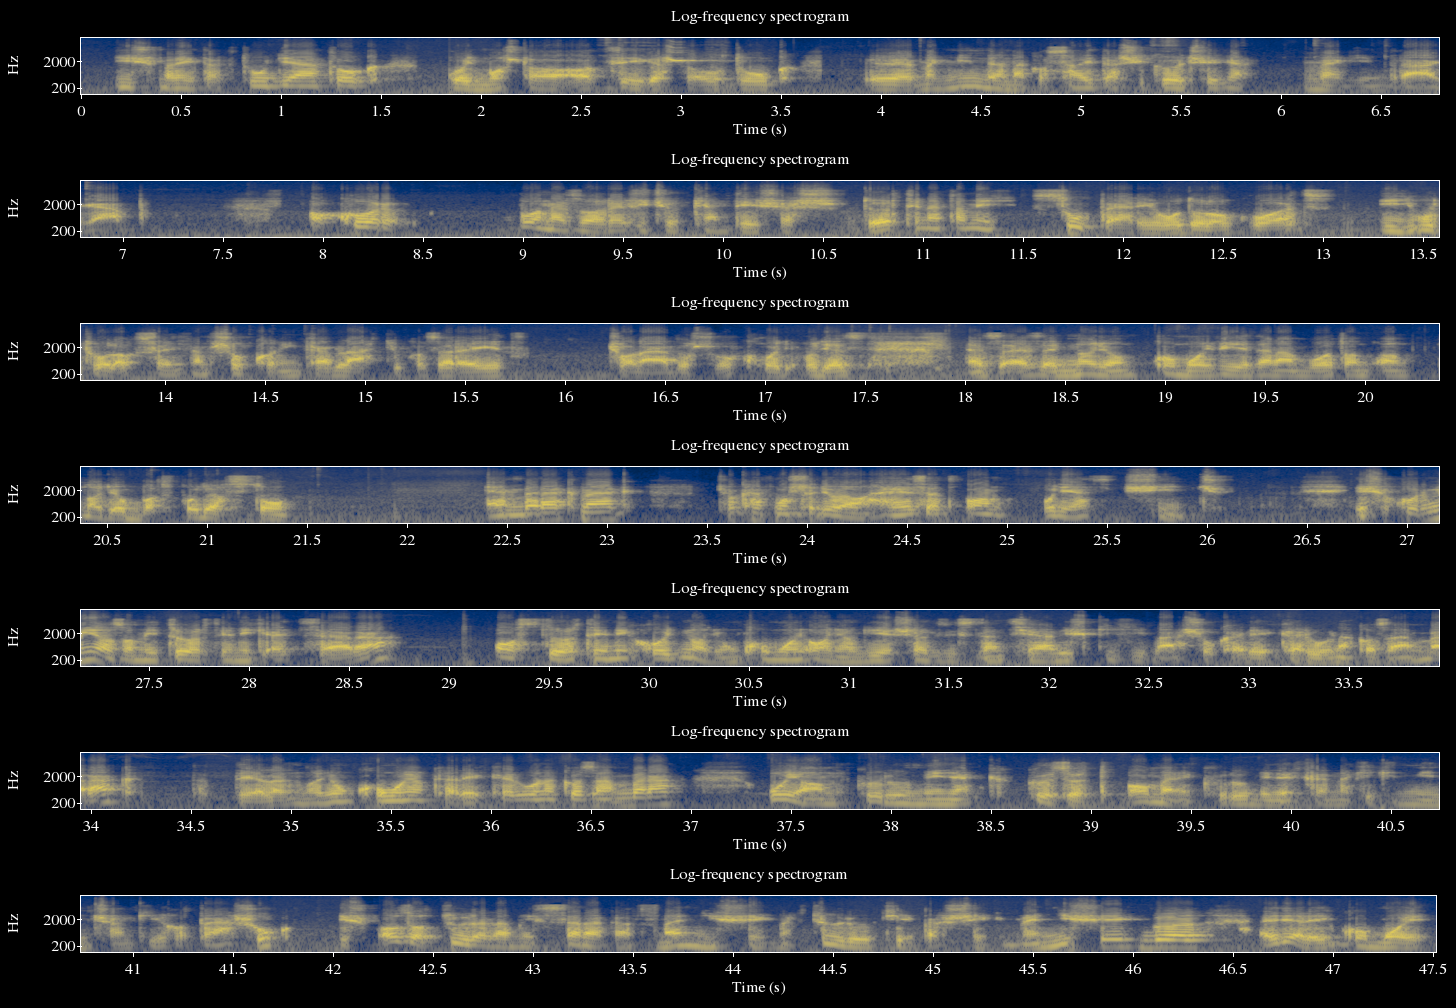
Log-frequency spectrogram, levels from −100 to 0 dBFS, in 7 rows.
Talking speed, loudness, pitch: 140 wpm, -18 LUFS, 180 Hz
